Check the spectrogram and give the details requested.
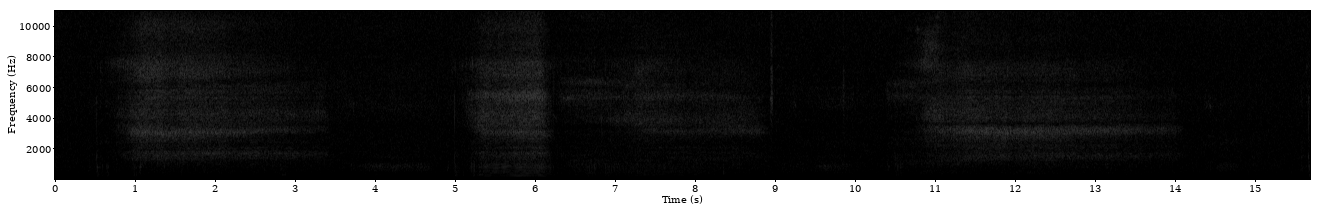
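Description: Slow, rhythmic rasping breaths with a whistling hiss, about four breaths a minute, typical of snoring.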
